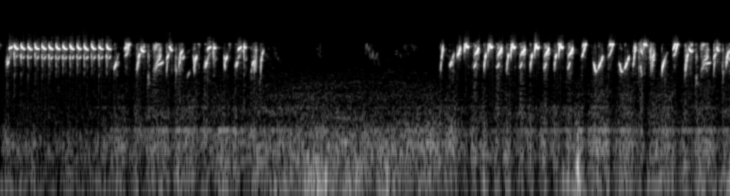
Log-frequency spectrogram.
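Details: Algerian goldfinch song from Moknine opening with a rapid repeated trill, then tumbling twittered notes, a pause of nearly two seconds, and another burst of quick liquid chirps and slurred notes.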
